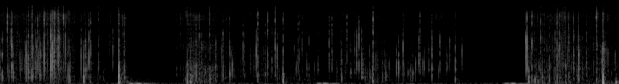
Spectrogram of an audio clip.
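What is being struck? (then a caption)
Clear plastic zip bag with fluffy filling. Thumbs and fingers press and crinkle a clear plastic zip bag full of white fluff, held upright. Dense, bright crinkling crackles come in bursts, easing to quieter rustling twice before picking back up sharply near the end.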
